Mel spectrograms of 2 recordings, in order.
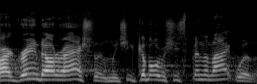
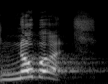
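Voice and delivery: God's firm reply; 3 semitones higher, 11 dB louder, much slower than usual. Pretend. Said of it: "And God says".

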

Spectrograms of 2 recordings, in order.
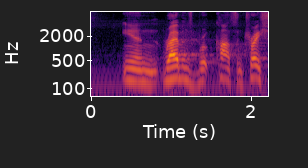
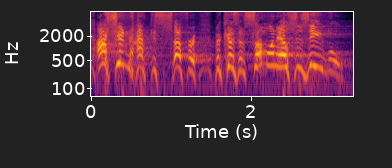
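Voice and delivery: loud, high-pitched outraged objection; indignant protest; 10 semitones higher, 12 dB louder than usual. Acted. Listener objects that suffering is not fair, indignant. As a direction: protest loudly, pitch up, building to a shout.

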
